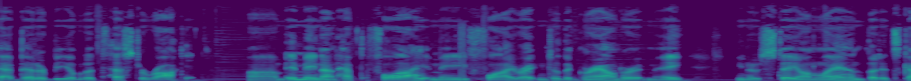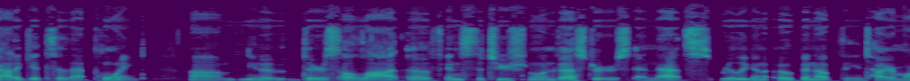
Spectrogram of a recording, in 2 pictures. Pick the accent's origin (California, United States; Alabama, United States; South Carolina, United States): South Carolina, United States; I'm from South Carolina and we don't have a land registry that's, available in all counties.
